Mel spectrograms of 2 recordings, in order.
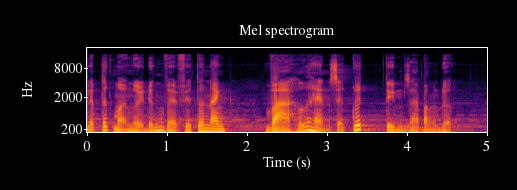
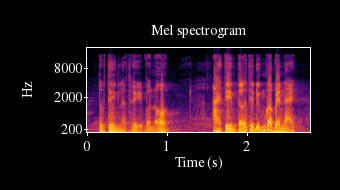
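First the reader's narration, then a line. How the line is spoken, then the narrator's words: Shouting after crying. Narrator (Vietnamese): Khóc xong, Tuấn Anh hét lên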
